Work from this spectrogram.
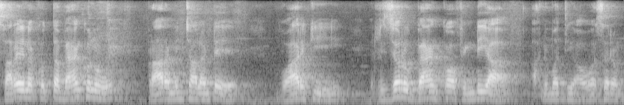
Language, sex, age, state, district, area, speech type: Telugu, male, 18-30, Telangana, Hanamkonda, urban, spontaneous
